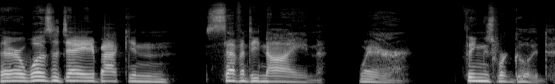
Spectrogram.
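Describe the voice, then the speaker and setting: Using a put-on character voice, a man speaks very slowly in a fairly high pitch with lively intonation, on a very clean recording with a silent background. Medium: actual play.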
